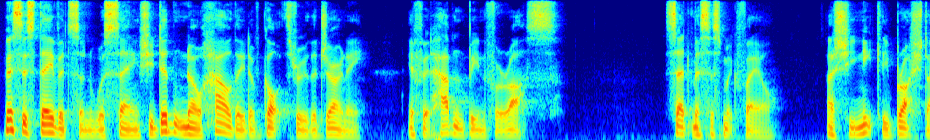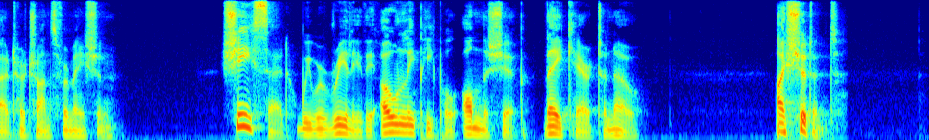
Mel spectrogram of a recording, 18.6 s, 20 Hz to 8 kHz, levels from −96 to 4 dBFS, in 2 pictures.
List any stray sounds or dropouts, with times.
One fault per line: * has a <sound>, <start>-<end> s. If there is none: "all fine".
all fine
